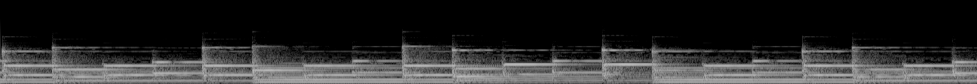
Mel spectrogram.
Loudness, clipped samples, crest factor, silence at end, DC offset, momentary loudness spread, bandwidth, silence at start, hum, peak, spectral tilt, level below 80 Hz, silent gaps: -22 LUFS; under 0.1%; 14 dB; 0 s; under 0.1%; 3 LU; 4.8 kHz; 0 s; none; -8 dBFS; -11.5 dB/octave; -52 dBFS; none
